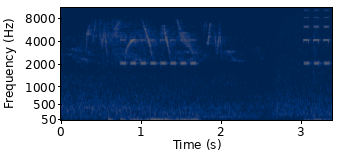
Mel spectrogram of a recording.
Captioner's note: alarm beep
